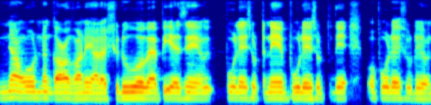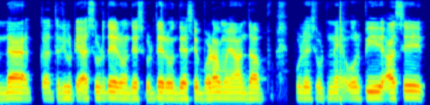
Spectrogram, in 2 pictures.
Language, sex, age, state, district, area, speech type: Dogri, male, 18-30, Jammu and Kashmir, Reasi, rural, spontaneous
